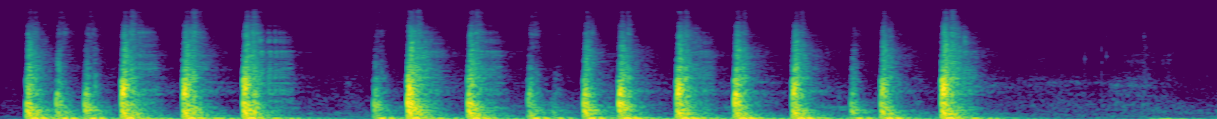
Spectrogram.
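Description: A rapid, rhythmic secret knock pattern made very low on the back door of the Rusty Tankard, with about fifteen crisp raps grouped into a lively beat with a brief pause midway, then quiet.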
